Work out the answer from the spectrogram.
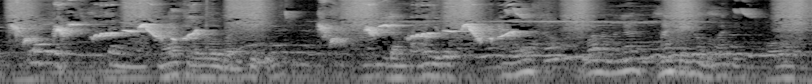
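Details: Grey-cheeked bulbul making harsh, squawky, slurred calls in two bursts of several notes each, separated by a short pause, with noisy rasping sounds alongside.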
